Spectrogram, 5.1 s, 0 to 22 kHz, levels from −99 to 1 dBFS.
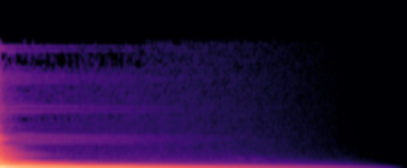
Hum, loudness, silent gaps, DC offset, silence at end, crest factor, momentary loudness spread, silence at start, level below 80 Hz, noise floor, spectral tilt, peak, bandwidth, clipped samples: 50 Hz at -45 dBFS; -22 LUFS; none; under 0.1%; 1.8 s; 22 dB; 24 LU; 0 s; -42 dBFS; -67 dBFS; -9.5 dB/octave; 0 dBFS; 8 kHz; under 0.1%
